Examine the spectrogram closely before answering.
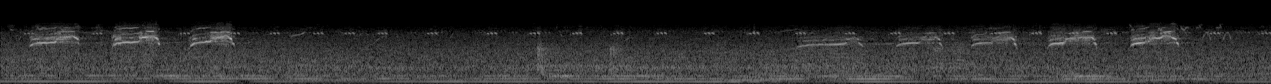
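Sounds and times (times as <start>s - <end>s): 
bird: 0.0s - 3.2s, 7.8s - 12.4s.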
